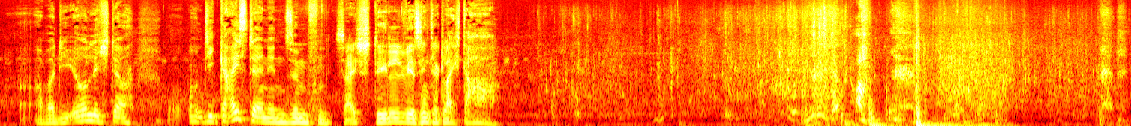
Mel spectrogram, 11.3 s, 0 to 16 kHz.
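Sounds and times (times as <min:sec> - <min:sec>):
speech: 0:00.3 - 0:05.1
rowboat sloshing and splashing through water: 0:04.1 - 0:11.2
rowboat running aground on a tree stump: 0:06.6 - 0:10.2.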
